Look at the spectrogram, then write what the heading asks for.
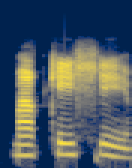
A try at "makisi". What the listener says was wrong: Ujung lidah ke ujung gigi, cadel atau lidahnya dikasih jangan ya.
